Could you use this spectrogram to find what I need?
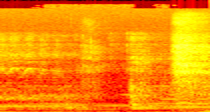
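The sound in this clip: Horses neigh and whinny in a barn full of hay: a sustained, strained whinny, then a louder, brighter cry near the end, with no voices.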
